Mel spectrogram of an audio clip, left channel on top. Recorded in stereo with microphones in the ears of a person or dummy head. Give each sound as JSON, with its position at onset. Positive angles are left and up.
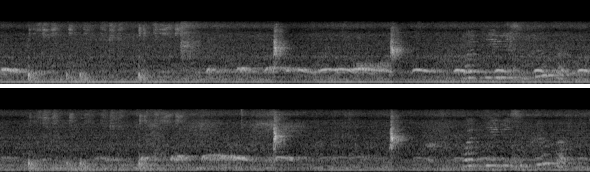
{"t": 0.3, "sound": "writing", "side_deg": 55, "distance_m": 2.5}
{"t": 2.7, "sound": "a whoosh", "side_deg": -25, "distance_m": 1.9}
{"t": 4.6, "sound": "a woman speaking", "side_deg": -5, "distance_m": 4.5}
